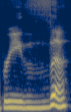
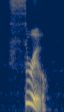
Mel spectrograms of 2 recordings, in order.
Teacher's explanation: sounds okay next we have the words breathe and through so here we have the voiced th breathe and unvoiced through so these are very similar sounds it's just using our voice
